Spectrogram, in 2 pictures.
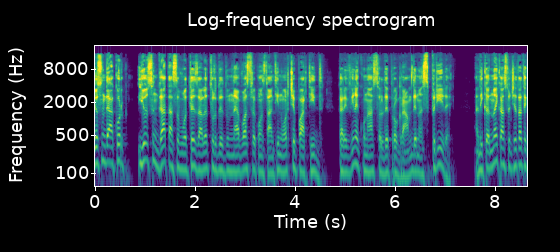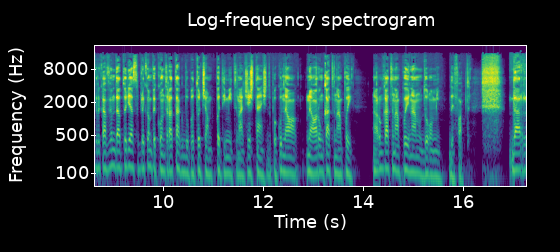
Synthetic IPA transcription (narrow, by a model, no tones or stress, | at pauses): jewsund̪eako̞rd̪̚je̞wsunt̪̚ɡat̪asəvo̞t̪e̞zalət̪urd̪e̞d̪umneavoast̪ɾəko̞nst̪ant̪ino̞rt͡ʃe̞part̪id̪ | kaɾe̞vine̞kuːnast̪fe̞ld̪e̞pɾo̞ɡɾamd̪e̞nəspɾiɾe̞̰ | a̰d̪ikəno̞jkanso̞t͡ʃie̞t̪at̪̬e̞k̬ɾed̪̚kəave̞md̪at̪o̞ɾijasəp̬le̞kəmpe̞ko̞nt̪ɾʔat̪akd̪upət̪ot̪̚t͡ʃeampət̪imit̪ɨnat͡ʃe̞ʃt̪ʲanʲʃid̪upəkumnawneawaɾuŋkat̪ɨnapo̞j | nḛa̰ɾuŋkat̪ɨnapo̞jɨnanud̪o̞wəmid̪e̞fa̰p̚t̪ | d̪ar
